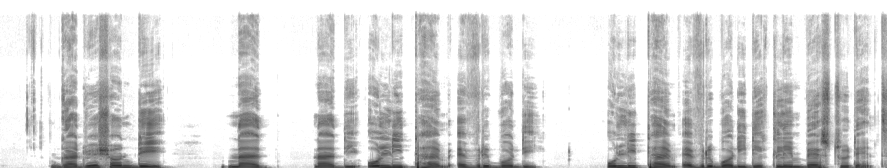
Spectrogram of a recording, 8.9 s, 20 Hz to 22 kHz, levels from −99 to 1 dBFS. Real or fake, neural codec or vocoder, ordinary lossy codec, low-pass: real; none; none; none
